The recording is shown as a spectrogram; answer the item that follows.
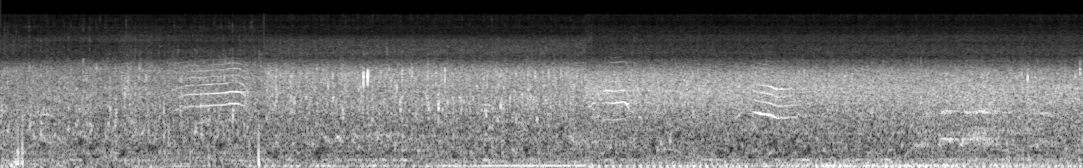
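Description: Outdoor ambience: a steady rushing noise, with two short, downward-bending animal calls about two seconds and seven and a half seconds in, and a faint low hum through the middle.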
